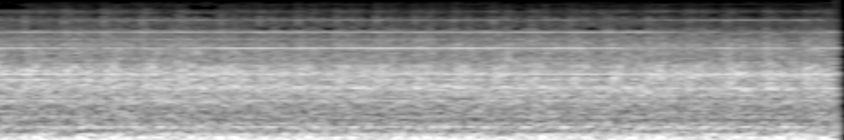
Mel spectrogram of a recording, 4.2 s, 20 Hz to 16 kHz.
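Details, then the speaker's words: Mercedes ML63 AMG V8 idling: steady high hiss over a smooth idle, engine bay. Suspected vacuum leak from a solenoid or intake gasket among many vacuum lines; valve cover gaskets also leaking. "Could be one of these solenoids or an intake gasket. Something in here is making that noise with the vacuum"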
